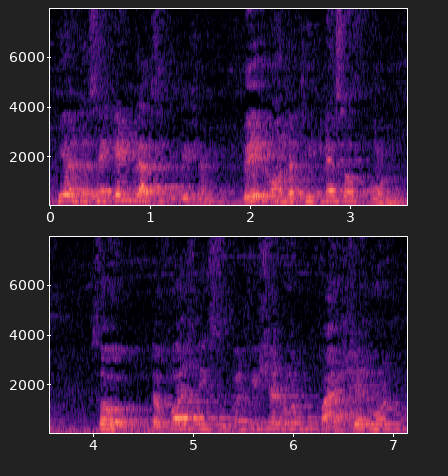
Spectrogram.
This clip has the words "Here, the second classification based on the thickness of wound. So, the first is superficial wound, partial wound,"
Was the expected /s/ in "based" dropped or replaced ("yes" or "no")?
yes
